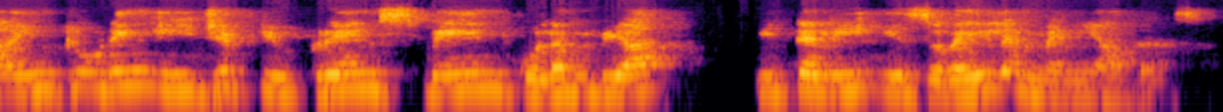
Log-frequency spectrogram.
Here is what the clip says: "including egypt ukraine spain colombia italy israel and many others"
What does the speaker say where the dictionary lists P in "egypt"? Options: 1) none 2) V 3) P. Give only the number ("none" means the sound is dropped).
3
